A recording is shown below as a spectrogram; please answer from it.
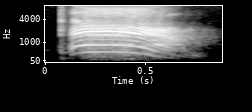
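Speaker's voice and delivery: high, loud shout of "Pam!"; shouted name. Shown as a demonstration. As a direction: yell it back at whoever yelled. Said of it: "I'm just gonna go".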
